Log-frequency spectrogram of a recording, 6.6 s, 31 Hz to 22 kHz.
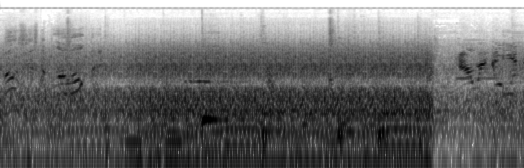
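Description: Ice plane engine in the video game Sly Cooper 2: a loud, steady droning engine roar that holds for about five seconds, then cuts away to quieter game sounds.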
